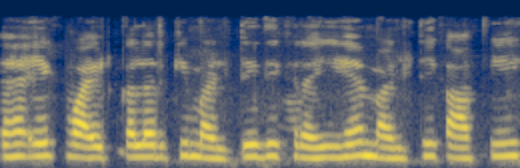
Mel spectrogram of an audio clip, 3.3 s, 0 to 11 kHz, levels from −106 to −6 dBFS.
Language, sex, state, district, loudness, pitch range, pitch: Hindi, female, Chhattisgarh, Bastar, -18 LUFS, 210-245 Hz, 230 Hz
